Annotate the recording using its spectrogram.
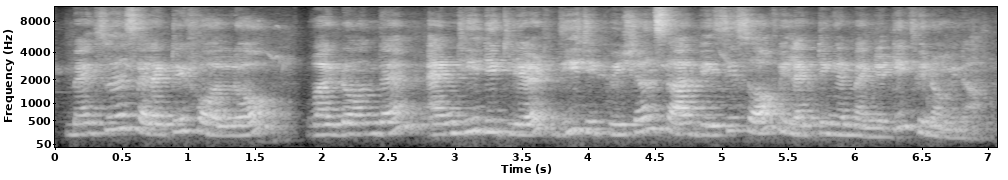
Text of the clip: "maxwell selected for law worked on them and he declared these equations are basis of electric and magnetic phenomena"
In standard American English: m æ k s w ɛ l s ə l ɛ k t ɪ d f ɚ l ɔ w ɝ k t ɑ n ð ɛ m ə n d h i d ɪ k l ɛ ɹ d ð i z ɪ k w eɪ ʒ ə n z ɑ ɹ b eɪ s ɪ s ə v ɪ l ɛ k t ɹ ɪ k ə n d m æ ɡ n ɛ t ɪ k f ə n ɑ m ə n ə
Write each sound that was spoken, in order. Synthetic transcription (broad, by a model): m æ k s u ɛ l s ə l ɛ k t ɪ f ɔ l ɔ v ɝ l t ɑ n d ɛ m ə n d h i d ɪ k l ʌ ɹ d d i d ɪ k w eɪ ʃ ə n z ɑ ɹ b eɪ s ɪ s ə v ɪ l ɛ k t ɪ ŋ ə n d m æ ɡ n ɛ t ɪ k f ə n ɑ m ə n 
